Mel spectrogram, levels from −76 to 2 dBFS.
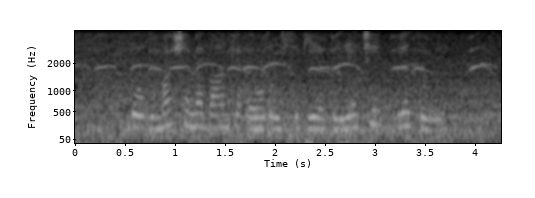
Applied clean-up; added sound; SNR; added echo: none; Ocean; 1 dB; none.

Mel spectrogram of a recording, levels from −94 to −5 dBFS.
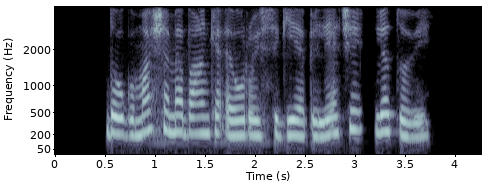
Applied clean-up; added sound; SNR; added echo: none; none; none; none.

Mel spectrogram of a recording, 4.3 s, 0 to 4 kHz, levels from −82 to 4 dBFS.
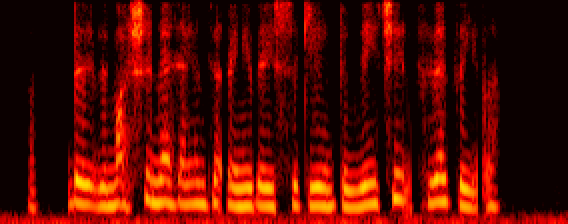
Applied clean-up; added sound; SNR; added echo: neural diffusion model UNIVERSE++.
